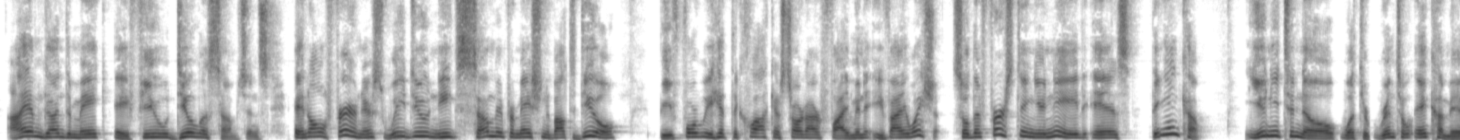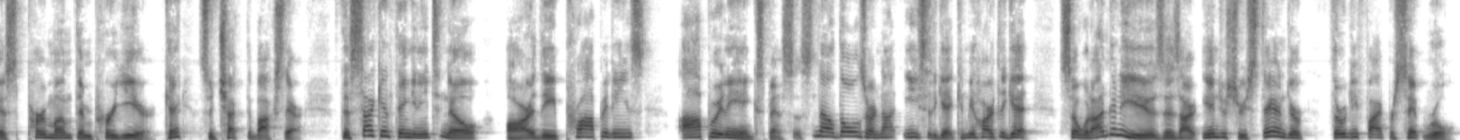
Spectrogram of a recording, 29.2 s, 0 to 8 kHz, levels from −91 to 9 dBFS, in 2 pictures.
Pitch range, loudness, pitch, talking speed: 155-210 Hz, -19 LUFS, 185 Hz, 195 wpm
